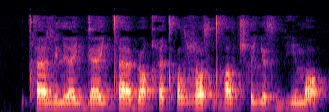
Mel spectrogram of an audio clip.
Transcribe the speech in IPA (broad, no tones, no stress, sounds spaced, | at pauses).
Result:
tʰ æ ɮ ɪ lʲ æː ʎ ɡ ɛː ʎ tʰ æː b ɾ ə˞ qʰ i tʰ ʊ lˠ ɮ ɔ s dʱ ɑ lˠ t͡ʃʰ ə ʎ ə˞ s bʱ i m ɑ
